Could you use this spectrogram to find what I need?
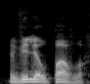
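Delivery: plain reading voice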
